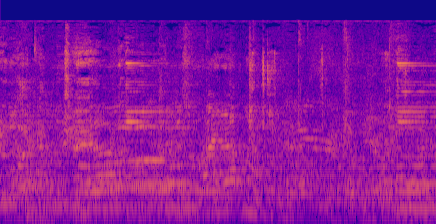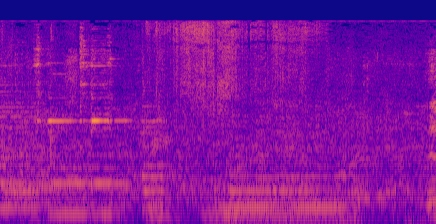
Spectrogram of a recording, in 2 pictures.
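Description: A live band's instruments, guitar among them, sound a few short held notes, with voices talking over them.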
